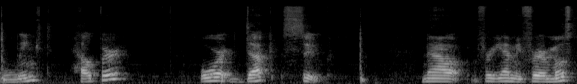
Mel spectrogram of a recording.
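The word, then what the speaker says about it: Dux-Soup: Yummy for most beginners Duck Soup is generally a really easy way to do it spell d u x o u s o u p one sec yeah it's spelled d-u-x-s-o-u-p is what I would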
